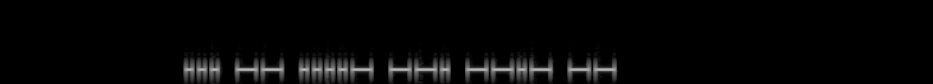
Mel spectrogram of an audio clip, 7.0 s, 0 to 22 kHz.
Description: Morse code, heard as a keyed tone, about 25 wpm, 700 Hz. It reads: SM4GQM
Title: DXCC-100 Call Signs - 6 Characters - 25wpm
